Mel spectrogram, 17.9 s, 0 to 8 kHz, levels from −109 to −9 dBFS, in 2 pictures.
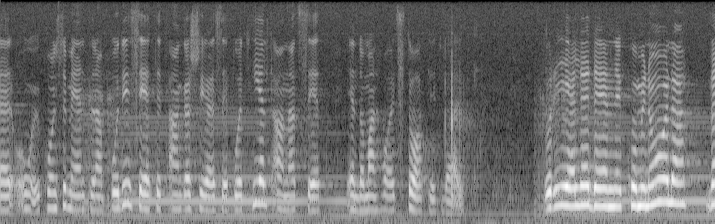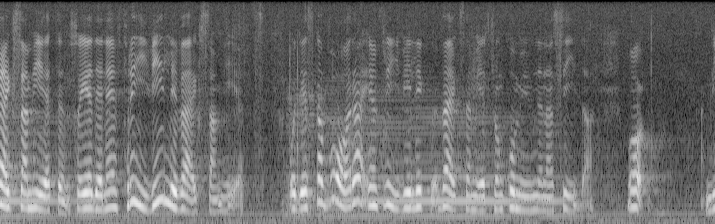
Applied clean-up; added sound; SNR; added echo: none; Bowed string instrument; 17 dB; none.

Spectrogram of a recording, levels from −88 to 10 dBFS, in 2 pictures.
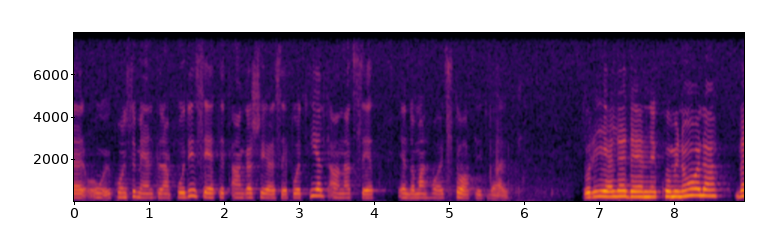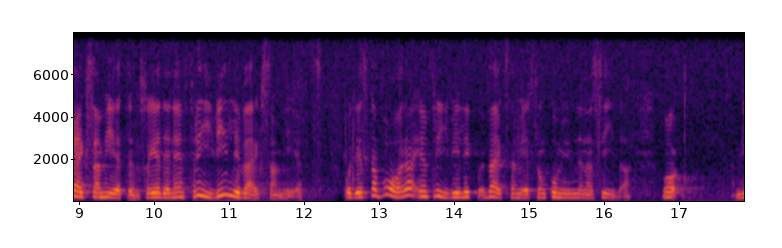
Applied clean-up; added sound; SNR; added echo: neural mask model Resemble Enhance denoiser.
